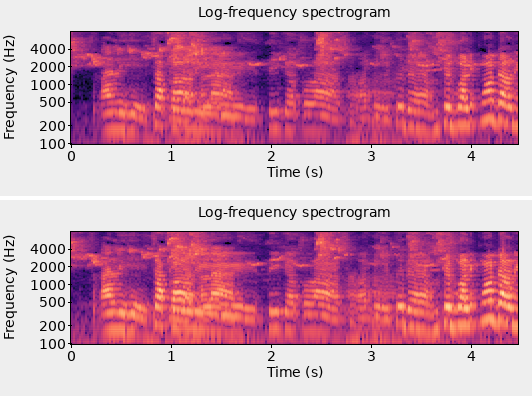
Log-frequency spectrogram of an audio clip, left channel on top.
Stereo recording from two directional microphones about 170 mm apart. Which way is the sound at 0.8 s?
25° right (ahead or behind).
